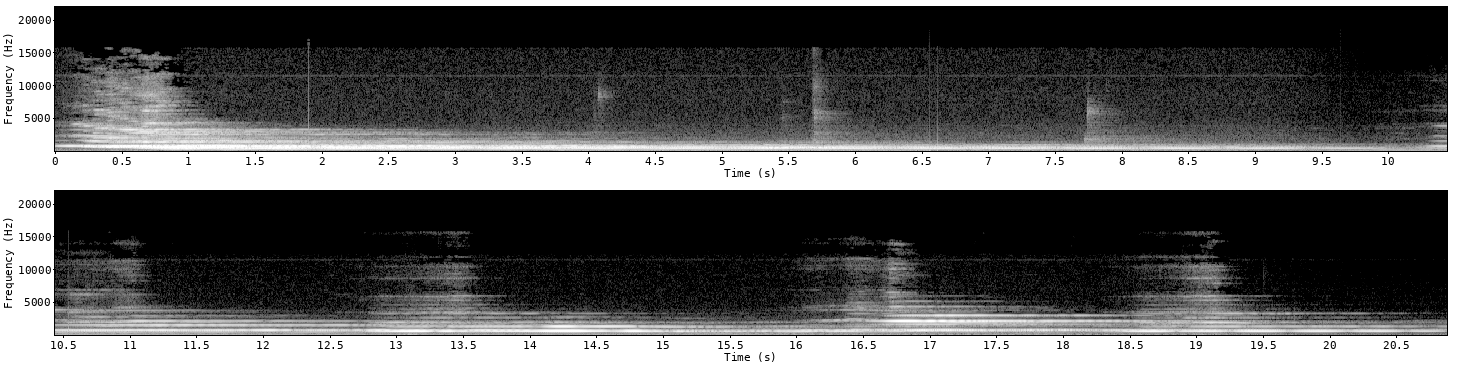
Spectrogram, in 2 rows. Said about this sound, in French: Et il y a un autre instrument dont j'aimerais parler également, c'est le waterphone, qu'on peut entendre d'ailleurs dès 1979 dans la bande-son d'Amityville, la maison du diable. On écoute un extrait tout de suite de cet instrument chelou.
